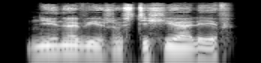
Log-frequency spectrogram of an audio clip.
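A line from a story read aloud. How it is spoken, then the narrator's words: Forced out. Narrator (Russian): наконец выдавил он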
